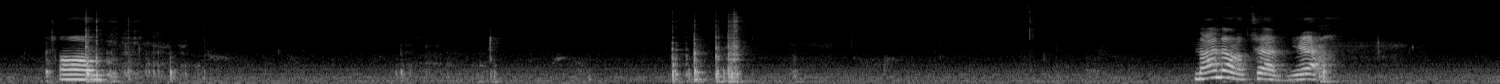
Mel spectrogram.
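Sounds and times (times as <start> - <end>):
chewing and mouth sounds: 1.9 - 3.9, 8.4 - 11.7.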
